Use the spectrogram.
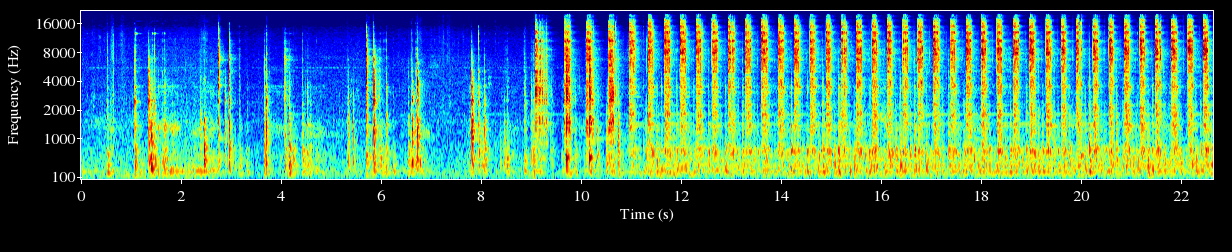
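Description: Hand ratchet tightening the front control arm bushing bolt on a 2007 Pontiac G6, starting with scattered clicks and handling noises, then settling into a steady, rapid run of close, crisp pawl clicks.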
